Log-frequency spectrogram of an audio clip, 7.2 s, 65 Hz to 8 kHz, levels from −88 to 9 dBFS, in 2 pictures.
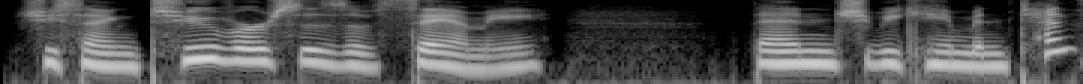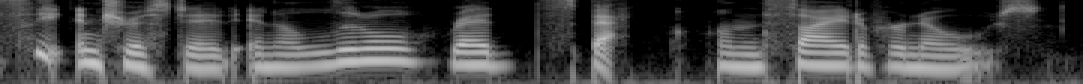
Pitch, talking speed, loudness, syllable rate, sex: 205 Hz, 185 wpm, -20 LUFS, 5.5 syllables/s, female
